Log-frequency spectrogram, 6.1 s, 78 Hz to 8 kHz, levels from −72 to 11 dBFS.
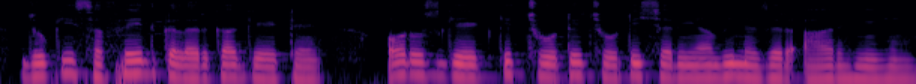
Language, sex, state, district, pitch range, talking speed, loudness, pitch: Hindi, male, Bihar, Saran, 110-125 Hz, 165 wpm, -35 LUFS, 115 Hz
